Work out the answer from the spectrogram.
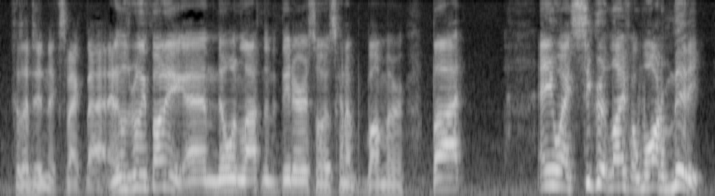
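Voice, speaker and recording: A man's voice: fairly high pitch, bright, forceful tone. A young man giving a casual, enthusiastic movie review, rambling and repeating himself with many filler words.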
